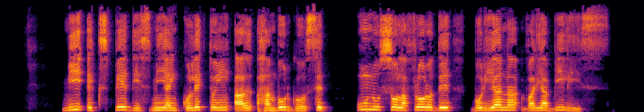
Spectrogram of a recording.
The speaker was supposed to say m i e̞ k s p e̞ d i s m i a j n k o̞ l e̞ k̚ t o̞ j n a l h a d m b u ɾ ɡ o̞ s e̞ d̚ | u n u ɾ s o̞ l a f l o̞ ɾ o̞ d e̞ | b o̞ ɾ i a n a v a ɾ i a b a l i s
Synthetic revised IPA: m i e̞ k s p e̞ d i s m i a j n k o̞ l e̞ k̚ t o̞ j n a l h a m b u ɾ ɡ o̞ s e̞ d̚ | u n u s o̞ l a f l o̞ ɾ o̞ d e̞ | b o̞ ɾ i a n a v a ɾ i a b i l i s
